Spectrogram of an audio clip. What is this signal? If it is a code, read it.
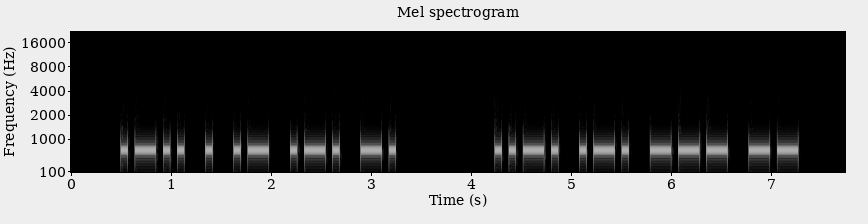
Morse code, heard as a keyed tone, about 17 wpm, 700 Hz. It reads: LEARN FROM
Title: 2x Word-Spacing - Sentences from Top 300 Words - 17wpm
